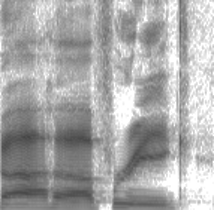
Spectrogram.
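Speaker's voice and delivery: dopey, slow-witted creature voice. Quoting a character's line from an episode: Billy's tismy voice. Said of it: "in his tismy voice".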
